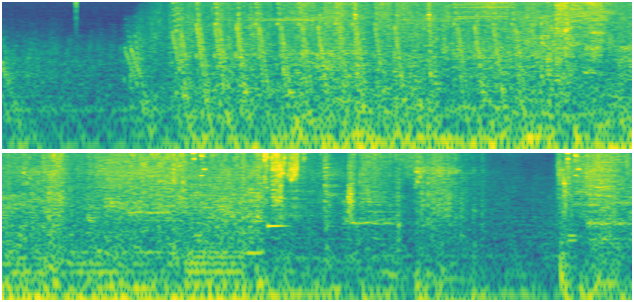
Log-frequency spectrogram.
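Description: A heavy gun fires in a rapid, rattling stream of shots.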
